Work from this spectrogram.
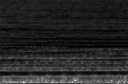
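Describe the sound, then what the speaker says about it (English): Ford Spec race car engine in iRacing closing in from behind, a steady droning roar with strong tonal harmonics, loud and continuous throughout. "You can hear his engine coming up behind me."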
